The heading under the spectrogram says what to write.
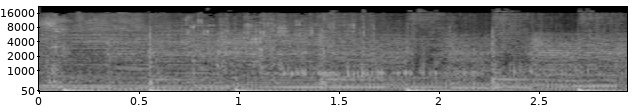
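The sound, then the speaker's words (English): Liquid glugs steadily from a bottle into a glass, a continuous pour with rhythmic low gulping pulses and a bright splashing trickle throughout. “It's time to pour yourself a drink”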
